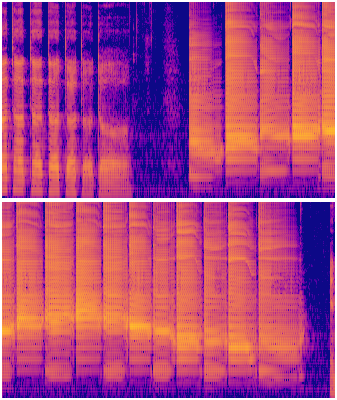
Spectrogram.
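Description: Jaw harp (khomus) tuned to G, plucked about three times a second over its steady drone. The overtone melody moves up and down as the mouth and throat shape the resonance: a scale played by alternating open and throat-closed positions.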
